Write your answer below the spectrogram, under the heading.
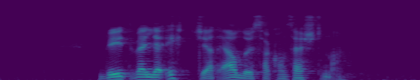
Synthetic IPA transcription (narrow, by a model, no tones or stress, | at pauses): ʋiːd̪ʋɛljɑʔɪçəɑt̪ʰæ̰ːlʉːsakʰʊnsæʃʈənʔɑ̰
